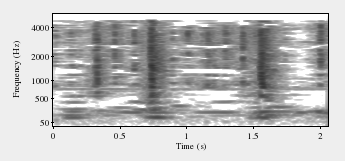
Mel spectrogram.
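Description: Keystrokes on a computer keyboard as a root password is typed during Debian system configuration, with many quick, uneven taps in an irregular rhythm.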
